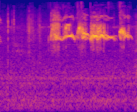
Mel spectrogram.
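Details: At least four hungry baby birds in a nest in an attic vent beg with very high, thin squeaking that starts halfway through and rises into a shrill, wavering chorus lasting about a second.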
